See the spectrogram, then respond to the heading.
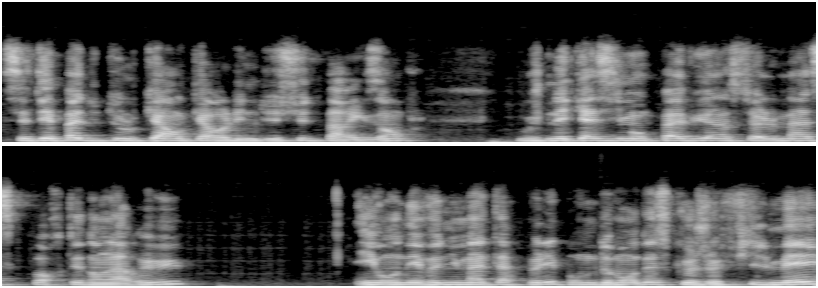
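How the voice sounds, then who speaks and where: Speaking very fast with a French accent, a man uses a fairly high, somewhat breathy voice in a flat monotone. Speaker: journalist and documentary maker. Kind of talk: radio interview.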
